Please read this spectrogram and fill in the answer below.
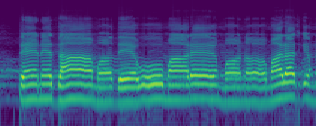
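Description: A man chanting a Gujarati devotional verse to a slow melody, solo, in long held notes. The phrases begin just after a short pause at the start.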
